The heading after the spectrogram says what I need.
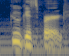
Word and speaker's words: Guggisberg: So Guggisberg, is that how you pronounce it? Correct, yes.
